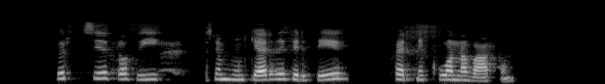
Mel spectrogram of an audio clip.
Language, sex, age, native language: Icelandic, female, 40-49, Icelandic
